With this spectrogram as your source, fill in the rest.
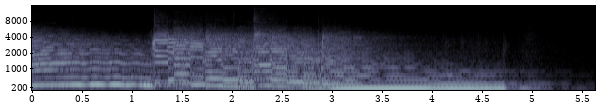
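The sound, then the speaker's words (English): Distorted electric guitar phrase played legato with pull-offs on a Bluesman Vintage Guitars instrument through a Kemper profiling amplifier: a held note, then a quick run of smoothly connected notes, settling on a lower sustained note that cuts off. “here it is with some pull-offs, eliminating some pick strokes and making it sound more legato”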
